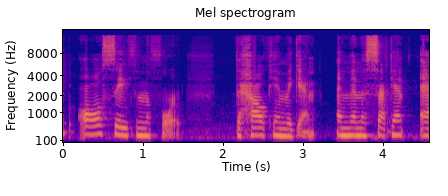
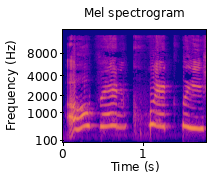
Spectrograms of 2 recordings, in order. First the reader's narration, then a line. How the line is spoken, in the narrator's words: she screamed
